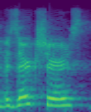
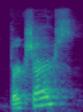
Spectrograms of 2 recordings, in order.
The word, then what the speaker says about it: Berkshires: we're back in the berserksheres that's right we're back in dorinda's beautiful bluestone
